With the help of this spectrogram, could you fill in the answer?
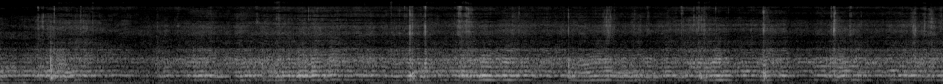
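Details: Droning bee hum, rich and buzzy, rising a little in loudness midway. A few sharp clicks punctuate the steady wingbeat tone.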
